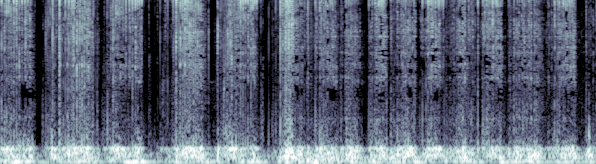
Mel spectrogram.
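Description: Long acrylic nails of both hands scratch fast and aggressively across the hollow metal mesh grille of a large black USB microphone. The result is a dense, continuous, boomy scraping rumble, heavy in the lows, with faint bright edges and brief dips as the nails shift.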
